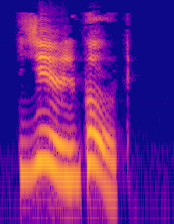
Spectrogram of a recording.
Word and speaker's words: Julbord: Julbord also Jülboot, wenn das so richtig ausgesprochen ist.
